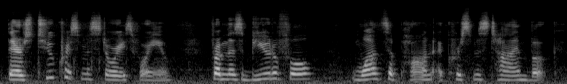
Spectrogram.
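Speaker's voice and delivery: ordinary delivery, nothing marked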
